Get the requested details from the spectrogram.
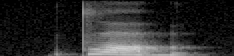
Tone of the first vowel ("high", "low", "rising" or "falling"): falling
